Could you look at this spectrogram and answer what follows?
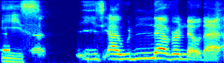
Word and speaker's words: Ys: I for some reason I read that as wise x i x munchkin well that's a lack of jrpg knowledge from you but yeah it's pronounced ease I would never know that I would probably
